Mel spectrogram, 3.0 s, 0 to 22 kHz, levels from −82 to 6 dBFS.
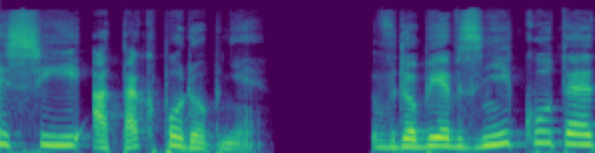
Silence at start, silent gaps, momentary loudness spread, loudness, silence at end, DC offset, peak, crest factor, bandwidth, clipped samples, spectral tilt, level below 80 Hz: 0 s; 1.37-1.83 s; 14 LU; -16 LUFS; 0 s; under 0.1%; 0 dBFS; 16 dB; 17 kHz; under 0.1%; -4.5 dB/octave; -36 dBFS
